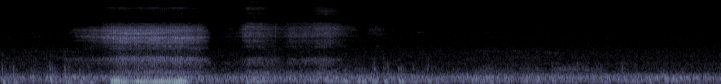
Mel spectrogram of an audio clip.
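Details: Sleeping black Labrador dog snoring loudly: one strong, rough snore then softer ones in a quiet room.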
